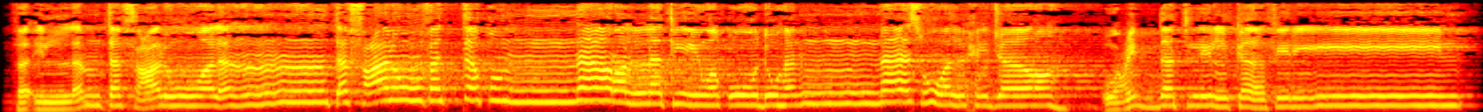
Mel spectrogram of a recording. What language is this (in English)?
Arabic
